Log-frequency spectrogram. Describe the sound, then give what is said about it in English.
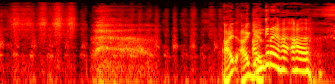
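Breathy, airy inhalations as someone takes a big whiff of a freshly poured dark beer with a slight tan head: a short burst and then a longer drawn-in sniff, followed by a rising and falling voiced murmur. “Now let's move on to the smell. Let's take a big whiff.”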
